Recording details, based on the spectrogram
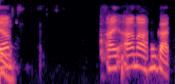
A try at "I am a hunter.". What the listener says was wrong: হাঙ্কার না, হান্টার, হান্টার। HUNTER, হান্টার। হ্যাঁ, হান্টার।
